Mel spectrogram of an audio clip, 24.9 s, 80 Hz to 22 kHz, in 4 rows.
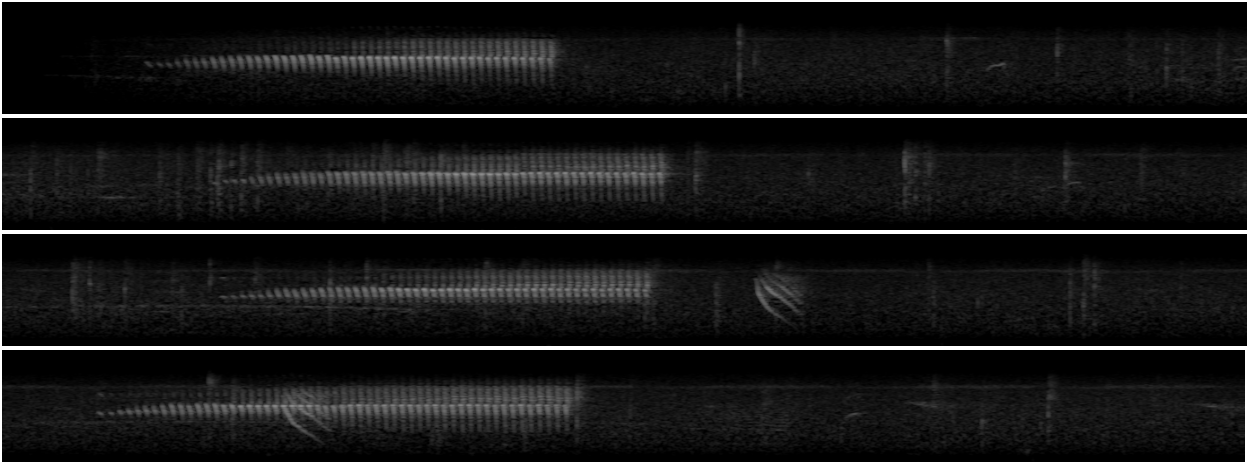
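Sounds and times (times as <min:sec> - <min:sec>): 
Cherrie's Antwren calling in South America: 0:00.7 - 0:02.8, 0:07.4 - 0:09.6, 0:13.6 - 0:16.5, 0:19.2 - 0:21.6.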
